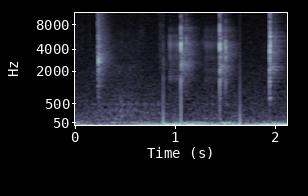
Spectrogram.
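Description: About six small, sharp clicks, spaced unevenly: opal flakes and pieces clicking against each other and the knapping tools as they are handled.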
